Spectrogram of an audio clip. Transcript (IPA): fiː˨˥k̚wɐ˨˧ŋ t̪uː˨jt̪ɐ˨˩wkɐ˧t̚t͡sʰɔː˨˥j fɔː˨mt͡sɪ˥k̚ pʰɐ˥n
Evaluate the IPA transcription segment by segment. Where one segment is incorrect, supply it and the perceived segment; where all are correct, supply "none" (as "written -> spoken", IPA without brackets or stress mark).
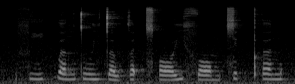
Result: none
